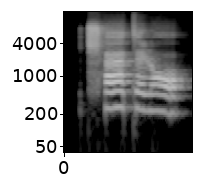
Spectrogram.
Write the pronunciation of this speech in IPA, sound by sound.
ʈ͡ʂʰ æ t ɛ ɭ ɔ

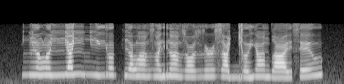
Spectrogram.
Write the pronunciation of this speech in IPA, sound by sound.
ʎ ĩ lˠ ĩ ɲ a ɲ ʎ i j ʌ k i lˠ ɛ̃ zˤ ə̃ rʲ ə̃ zˤ o z ə˞ z ɑ ɟ ʌ j õ dˤ æ ɪ̯ s ɛ ʊ̯

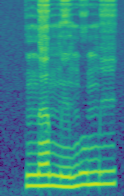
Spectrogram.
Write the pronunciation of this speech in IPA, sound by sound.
n ɛ˧ m ĩ˧ m u˦ m i˦

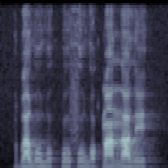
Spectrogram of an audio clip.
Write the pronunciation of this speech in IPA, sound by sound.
b a˧ w o˨ w o˨ k͡p o˨ f o˨ w ɔ˧ k͡p ã˦ n a˦˨ l e˨˦

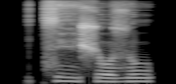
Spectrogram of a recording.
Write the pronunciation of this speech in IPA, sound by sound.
t͡s e̤ ʃ o z u

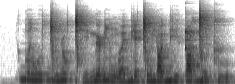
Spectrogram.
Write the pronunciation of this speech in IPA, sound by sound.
ɡʷ i˦˨ w o̤˦ ɡ͡ǀ ṳ˦˨ ɳ u˦ ǀʰ e̤˩ mʲ ɒ˦ ɽ i˦˨ ŋʷ æ˩ bʲ æ˦ ǀ u˦ j ɒ˦ bʲ e̤˦˨ ʈ ɒ˦ ɡ͡ǀ e˦ kʼ ṳ˦˨

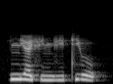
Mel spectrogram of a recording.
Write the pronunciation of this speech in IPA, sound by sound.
nʲ æ fʲ ʊ nʲ vʲ e tʲ ʊ

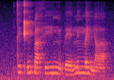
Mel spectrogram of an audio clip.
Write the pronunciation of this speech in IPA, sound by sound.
t i˦ kʼ ĩ˦ k͡p a˦ h iː˦ ŋ ĩ˨ p eː˨ n ĩ˦ n m ɛ˦ ɲ a˨

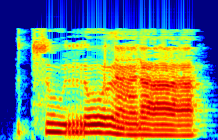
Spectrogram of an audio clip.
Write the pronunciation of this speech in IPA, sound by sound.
t͡s u˦ r o˦ l ã˨ ɾ a˨

